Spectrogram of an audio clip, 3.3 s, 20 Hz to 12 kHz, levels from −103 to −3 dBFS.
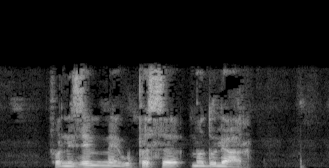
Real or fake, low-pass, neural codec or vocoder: real; 7.2 kHz; none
